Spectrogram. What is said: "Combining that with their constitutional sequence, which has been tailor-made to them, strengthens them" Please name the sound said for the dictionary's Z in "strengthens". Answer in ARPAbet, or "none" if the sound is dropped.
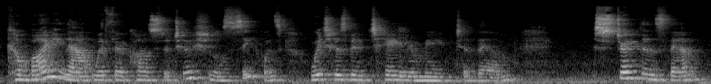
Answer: Z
